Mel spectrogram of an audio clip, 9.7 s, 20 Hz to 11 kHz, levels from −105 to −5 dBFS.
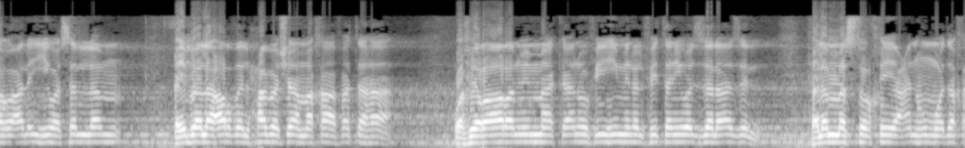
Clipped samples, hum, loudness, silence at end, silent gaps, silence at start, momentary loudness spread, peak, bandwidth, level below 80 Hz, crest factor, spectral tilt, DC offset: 2%; none; -10 LUFS; 0 s; none; 0 s; 14 LU; 0 dBFS; 11 kHz; -42 dBFS; 10 dB; -5.5 dB/octave; under 0.1%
